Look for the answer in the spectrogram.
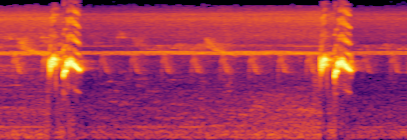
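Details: A female songbird calls to spur males to sing. Two bright paired chirps, each a clipped note plus a longer rising-falling whistle, about three seconds apart, with quieter steady chirping from other birds in between.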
